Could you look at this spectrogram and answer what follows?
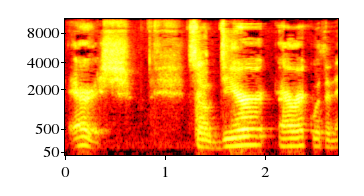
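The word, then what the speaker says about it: Erich: So the Germans pronounce it Erish.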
